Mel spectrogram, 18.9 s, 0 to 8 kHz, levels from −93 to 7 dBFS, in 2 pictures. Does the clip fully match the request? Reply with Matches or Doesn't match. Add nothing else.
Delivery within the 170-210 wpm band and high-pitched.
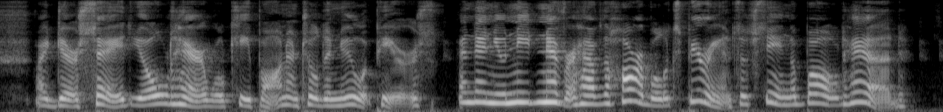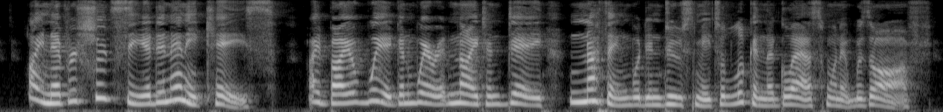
Matches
